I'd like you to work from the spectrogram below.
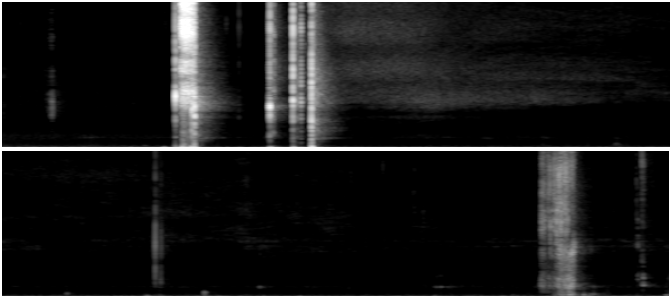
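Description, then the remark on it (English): Sharp bursts of slurping a hazy pale ale beer that fizzed up a lot, with a brief fading fizzy hiss, then quiet small mouth sounds and one more short slurp near the end, with no talking. “Slurping it. I know. It fizzed up a lot on me.”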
